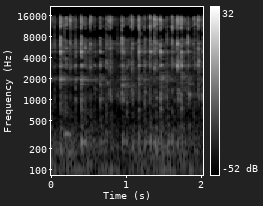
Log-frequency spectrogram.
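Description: A spoon stirring small rocks in liquid inside a glass, making quick, irregular clinks and clicks against the glass.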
